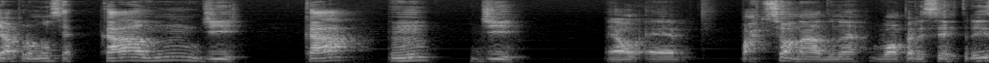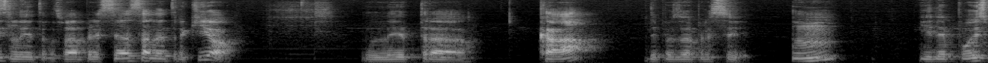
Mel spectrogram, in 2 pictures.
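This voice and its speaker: A young man, casually walking viewers through his notes on learning Japanese and chatting with lots of tag questions. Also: mid-range voice. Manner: chatty, relaxed, filler-heavy with tag questions. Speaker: channel host sharing his Japanese study. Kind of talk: casual screen-share walkthrough.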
